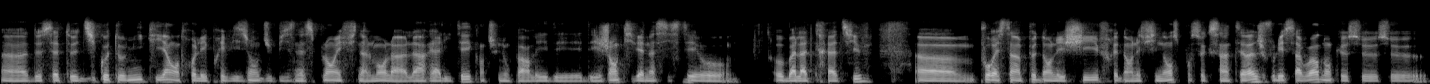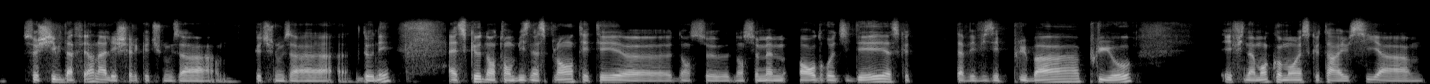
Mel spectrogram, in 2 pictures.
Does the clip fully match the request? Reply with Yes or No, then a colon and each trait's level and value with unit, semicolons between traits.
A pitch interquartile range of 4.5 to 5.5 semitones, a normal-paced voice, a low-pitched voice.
No: average, 3.3 semitones; average, 205 wpm; very low, 95 Hz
